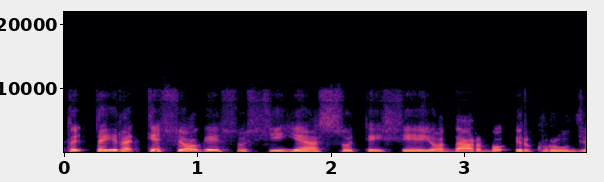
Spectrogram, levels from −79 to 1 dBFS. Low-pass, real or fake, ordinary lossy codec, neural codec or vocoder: 9.9 kHz; fake; Opus, 24 kbps; vocoder, 22.05 kHz, 80 mel bands, WaveNeXt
